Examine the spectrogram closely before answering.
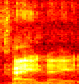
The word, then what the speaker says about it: kyanite: something i can pick up is that kyanite cryonite how do you pronounce it it is kyanite yeah sure okay well i'm not leaving without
